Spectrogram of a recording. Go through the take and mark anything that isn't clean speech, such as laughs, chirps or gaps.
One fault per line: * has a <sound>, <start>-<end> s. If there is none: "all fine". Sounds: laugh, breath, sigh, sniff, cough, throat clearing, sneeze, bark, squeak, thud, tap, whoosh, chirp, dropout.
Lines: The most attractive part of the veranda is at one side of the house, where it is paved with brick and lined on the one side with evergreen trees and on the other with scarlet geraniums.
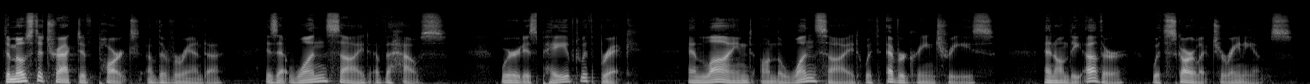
all fine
